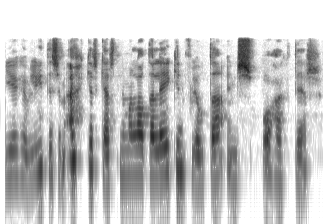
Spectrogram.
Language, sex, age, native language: Icelandic, female, 20-29, Icelandic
